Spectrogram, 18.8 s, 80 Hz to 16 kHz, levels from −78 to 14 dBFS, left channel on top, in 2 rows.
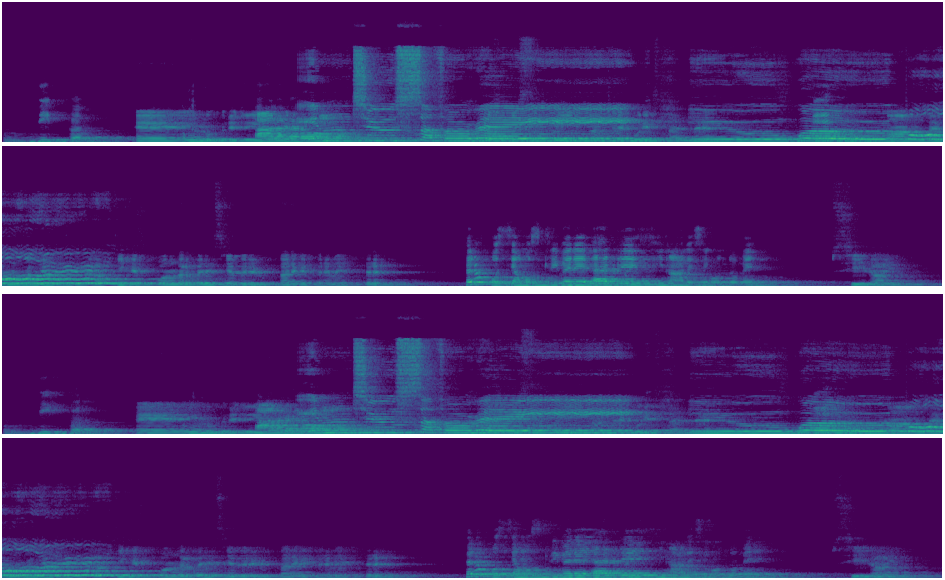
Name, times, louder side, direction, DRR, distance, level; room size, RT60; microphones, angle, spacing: voice 1, 0.3-0.9 1.9-2.1 2.5-3.5 8.1-8.4 14.0-17.0, left 2 dB, 55° left, 5 dB, 1.7 m, -30 dB
voice 2, 1.3-3.3 3.6-4.4 4.8-7.2 8.8-13.3 15.6-15.8 17.7-18.4, left 3 dB, 75° left, 2 dB, 0.9 m, -35 dB
sound 1, 2.9-11.5, left 1 dB, 15° left, 0.9 m, -27 dB
25.5 x 10.5 x 2.4 m, 2.1 s
head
